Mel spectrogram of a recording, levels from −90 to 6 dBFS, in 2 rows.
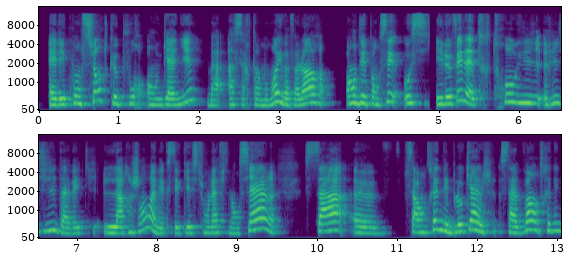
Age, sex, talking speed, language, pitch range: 20-39, female, 175 wpm, French, 205-245 Hz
